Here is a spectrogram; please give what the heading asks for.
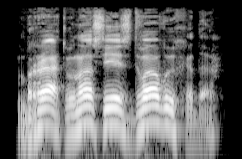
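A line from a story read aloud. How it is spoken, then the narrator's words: Gloomy. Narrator (Russian): мрачно сказал Крум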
